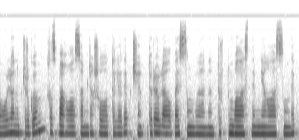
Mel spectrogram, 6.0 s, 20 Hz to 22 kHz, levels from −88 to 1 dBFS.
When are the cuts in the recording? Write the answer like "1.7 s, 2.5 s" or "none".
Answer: 1.0 s, 2.9 s

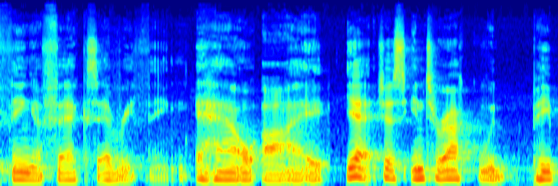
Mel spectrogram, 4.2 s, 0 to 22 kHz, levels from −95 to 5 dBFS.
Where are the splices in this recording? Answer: 1.3 s, 2.5 s

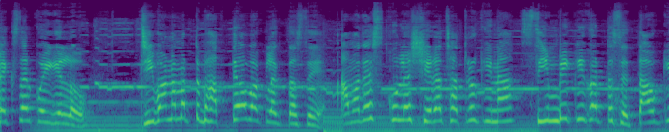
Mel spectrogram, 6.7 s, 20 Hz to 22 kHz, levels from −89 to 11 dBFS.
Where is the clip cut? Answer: none

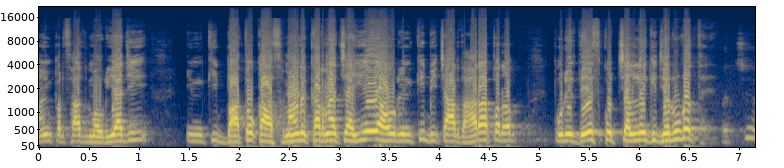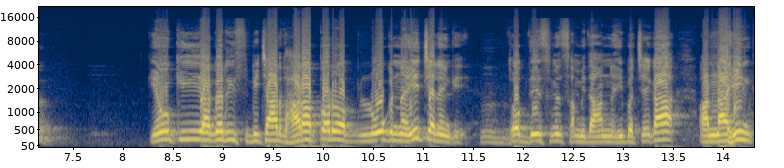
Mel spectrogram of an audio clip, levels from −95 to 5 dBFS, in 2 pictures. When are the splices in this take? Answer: none

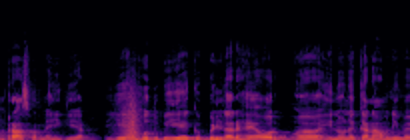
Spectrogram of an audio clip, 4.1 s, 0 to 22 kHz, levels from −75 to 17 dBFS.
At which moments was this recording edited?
1.4 s

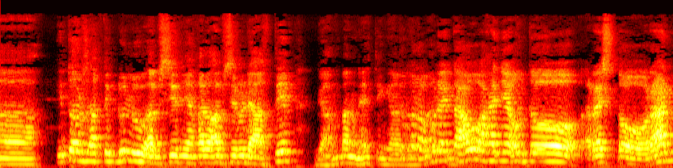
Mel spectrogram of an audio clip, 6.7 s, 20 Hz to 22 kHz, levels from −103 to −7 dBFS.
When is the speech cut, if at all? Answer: 4.3 s

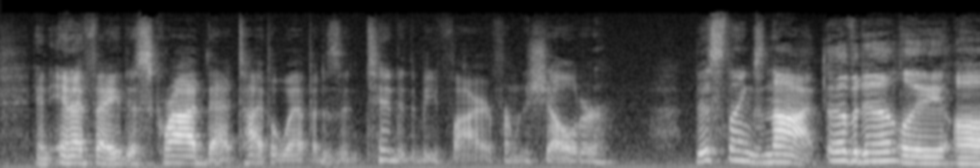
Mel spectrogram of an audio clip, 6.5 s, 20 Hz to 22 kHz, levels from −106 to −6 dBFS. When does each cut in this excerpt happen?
5.5 s

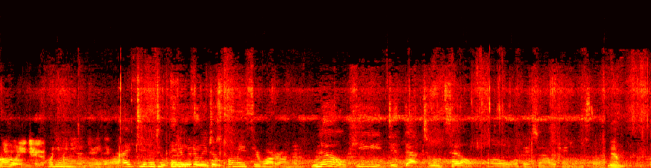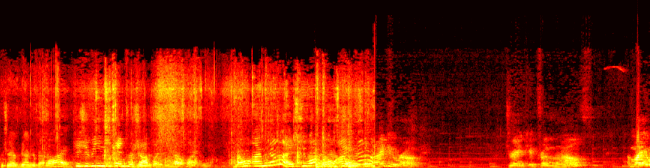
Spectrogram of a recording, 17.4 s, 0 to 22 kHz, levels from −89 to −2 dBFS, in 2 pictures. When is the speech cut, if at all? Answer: 8.0 s, 13.7 s

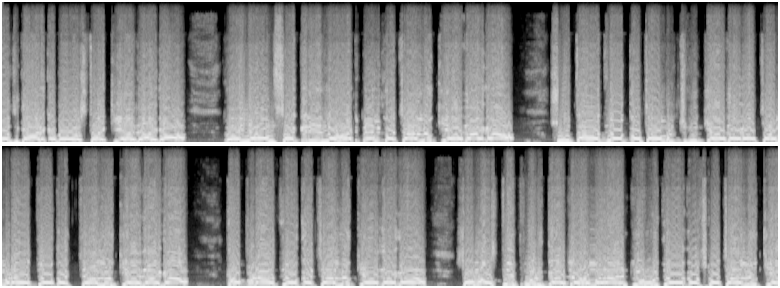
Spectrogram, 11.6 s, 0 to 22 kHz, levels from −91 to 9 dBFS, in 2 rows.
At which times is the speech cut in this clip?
none

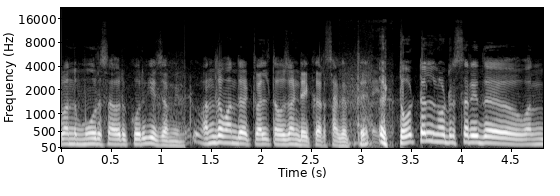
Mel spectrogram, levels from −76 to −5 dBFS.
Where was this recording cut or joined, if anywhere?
1.3 s, 3.1 s

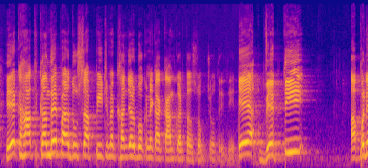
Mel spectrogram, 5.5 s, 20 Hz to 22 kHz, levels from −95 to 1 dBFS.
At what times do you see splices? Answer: 3.6 s

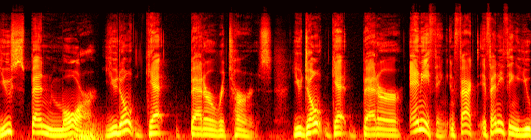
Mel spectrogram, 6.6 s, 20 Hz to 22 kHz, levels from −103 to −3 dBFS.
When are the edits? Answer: 1.2 s, 5.0 s

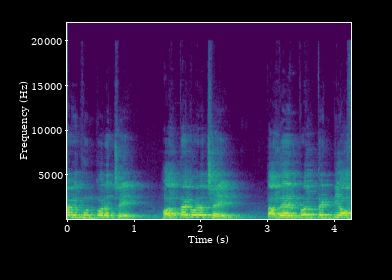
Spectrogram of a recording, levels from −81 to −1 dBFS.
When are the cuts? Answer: none

